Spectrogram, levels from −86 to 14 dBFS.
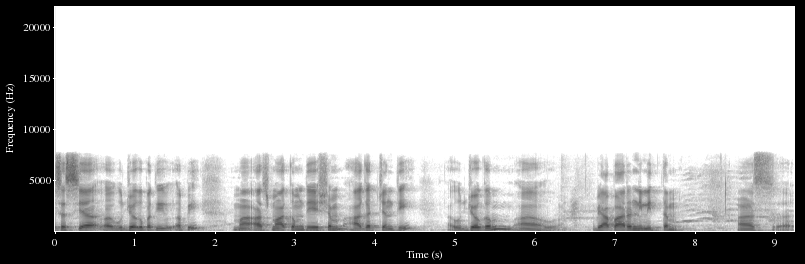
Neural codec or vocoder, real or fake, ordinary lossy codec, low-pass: none; real; none; none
